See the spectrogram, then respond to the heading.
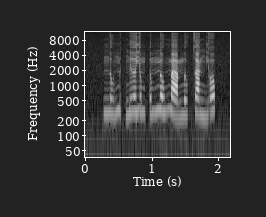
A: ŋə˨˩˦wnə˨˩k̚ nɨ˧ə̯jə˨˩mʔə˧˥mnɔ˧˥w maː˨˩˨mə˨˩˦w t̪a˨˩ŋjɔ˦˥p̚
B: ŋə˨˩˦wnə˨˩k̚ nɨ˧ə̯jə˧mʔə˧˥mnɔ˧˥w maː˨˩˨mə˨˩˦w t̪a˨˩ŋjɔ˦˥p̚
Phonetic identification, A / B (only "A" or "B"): B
